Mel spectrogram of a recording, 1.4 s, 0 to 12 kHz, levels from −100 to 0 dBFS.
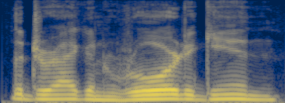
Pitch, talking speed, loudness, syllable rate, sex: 135 Hz, 170 wpm, -15 LUFS, 5.4 syllables/s, male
